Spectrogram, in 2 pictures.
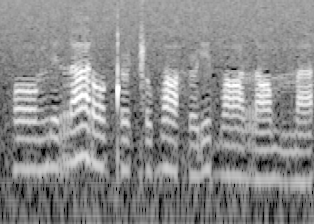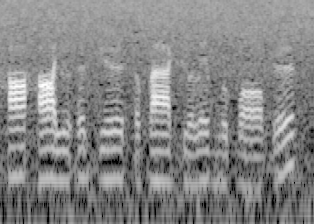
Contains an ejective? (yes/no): no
